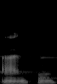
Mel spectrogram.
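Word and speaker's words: Ankou: I think the proper pronunciation is Anku.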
